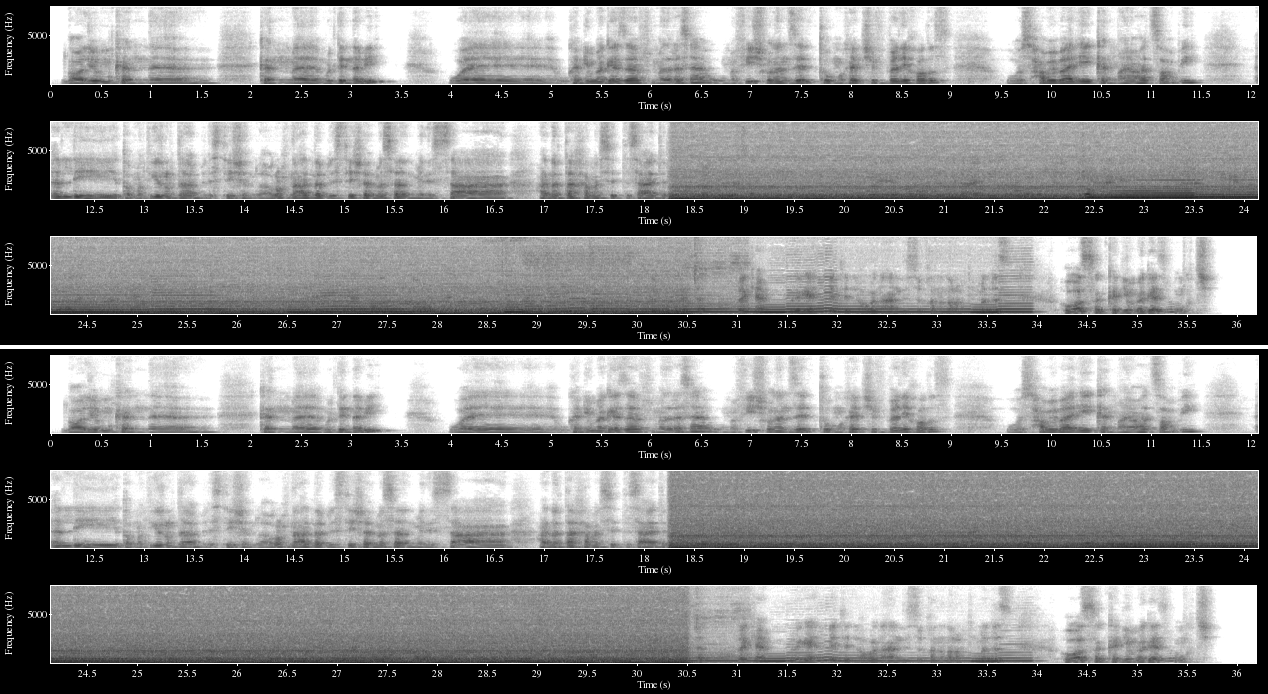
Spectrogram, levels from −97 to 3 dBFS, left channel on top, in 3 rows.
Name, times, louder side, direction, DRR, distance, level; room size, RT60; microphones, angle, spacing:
voice 1, 0.1-19.2 19.8-35.7, left 3 dB, 20° left, 3.5 m, -35 dB
sound 1, 18.2-30.5, right 1 dB, 50° right, 1.1 m, -20 dB
sound 2, 22.4-28.1 28.7-34.0, left 6 dB, 85° left, 0.6 m, -24 dB
sound 3, 23.2-31.1, left 2 dB, 60° left, 3.1 m, -43 dB
8.1 x 5.0 x 3.6 m
head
